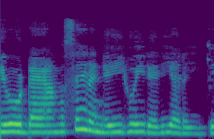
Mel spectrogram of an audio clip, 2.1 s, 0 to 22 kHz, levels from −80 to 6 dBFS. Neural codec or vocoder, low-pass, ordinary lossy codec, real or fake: codec, 32 kHz, 1.9 kbps, SNAC; 14.4 kHz; AAC, 32 kbps; fake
